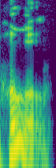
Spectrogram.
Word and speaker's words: Houle: And today we have with us Hool. Did I pronounce that right? Hool.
